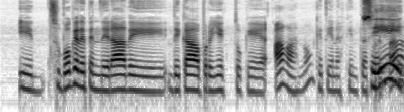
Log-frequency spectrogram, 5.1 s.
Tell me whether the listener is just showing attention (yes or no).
no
